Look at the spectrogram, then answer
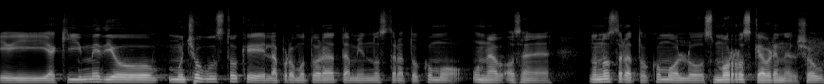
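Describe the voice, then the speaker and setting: A man talks at a fairly slow pace with fairly low pitch and fairly even intonation. It is a plain, everyday voice over a quiet background. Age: 20s. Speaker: musician. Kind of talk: casual chat.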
